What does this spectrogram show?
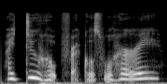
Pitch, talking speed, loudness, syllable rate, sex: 245 Hz, 215 wpm, -14 LUFS, 5.2 syllables/s, female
